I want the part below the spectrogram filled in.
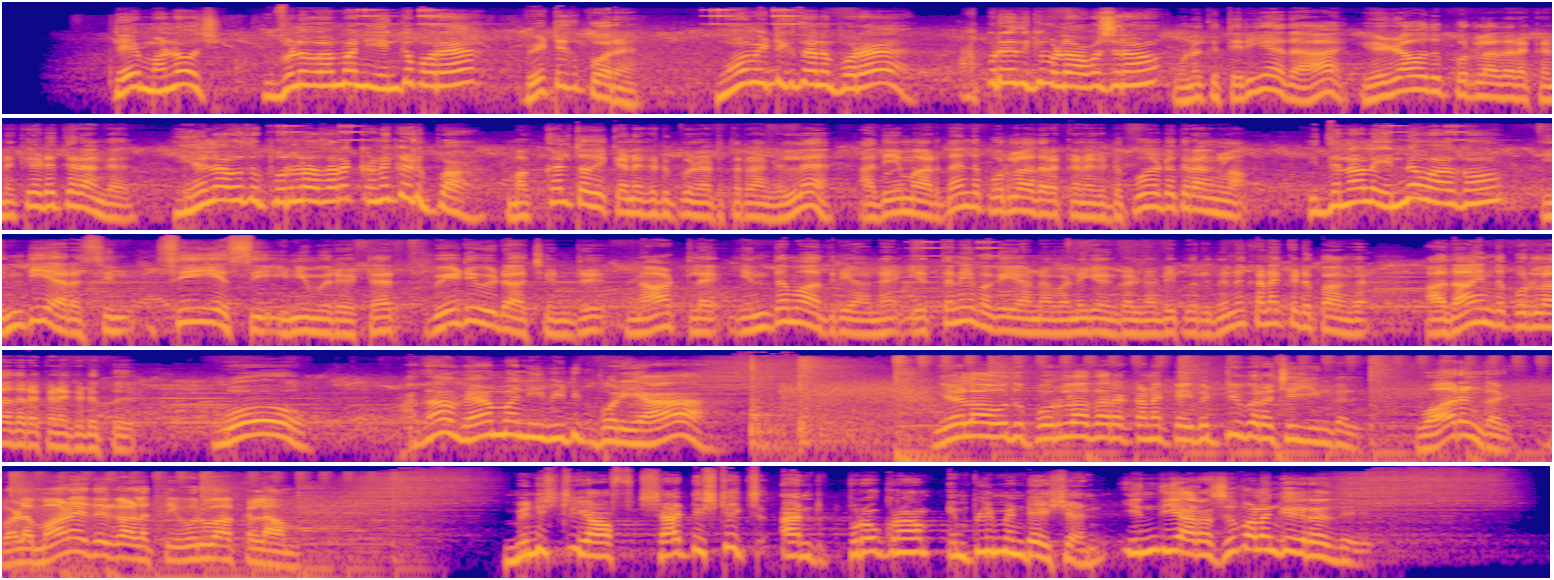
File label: Tamil Radio Spot; economic census; seventh economic census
